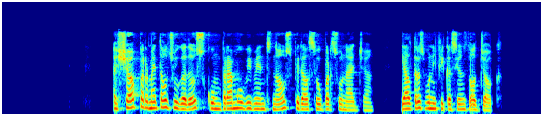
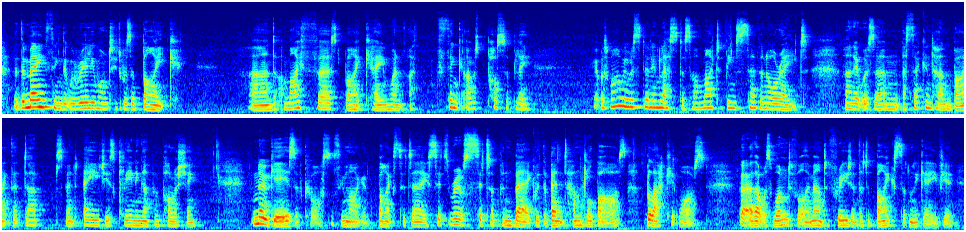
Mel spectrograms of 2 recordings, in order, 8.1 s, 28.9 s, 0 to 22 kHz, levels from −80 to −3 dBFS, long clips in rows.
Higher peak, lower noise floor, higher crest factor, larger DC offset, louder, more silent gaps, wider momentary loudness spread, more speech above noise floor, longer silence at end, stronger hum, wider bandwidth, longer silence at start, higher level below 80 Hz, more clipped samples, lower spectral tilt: about the same, -2 dBFS vs -4 dBFS; first, under -90 dBFS vs -51 dBFS; about the same, 18 dB vs 20 dB; neither; first, -18 LUFS vs -24 LUFS; first, 5.61-5.69 s, 5.84-5.97 s vs none; second, 10 LU vs 13 LU; first, over 72 dB vs 28 dB; first, 0.65 s vs 0 s; neither; second, 7.8 kHz vs 16.5 kHz; first, 1.65 s vs 0 s; about the same, -60 dBFS vs -58 dBFS; neither; about the same, -4.5 dB/octave vs -5 dB/octave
